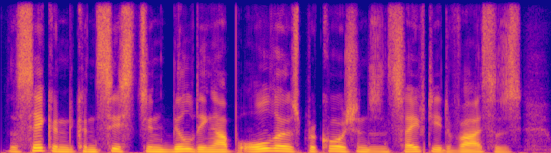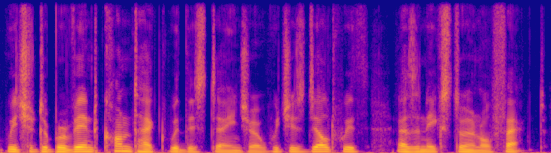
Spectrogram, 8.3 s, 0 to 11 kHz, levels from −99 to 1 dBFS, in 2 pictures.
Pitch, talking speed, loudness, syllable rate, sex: 135 Hz, 205 wpm, -18 LUFS, 5.6 syllables/s, male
